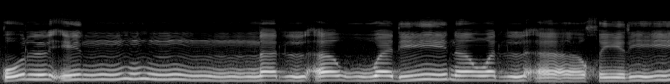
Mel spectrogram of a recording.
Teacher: nun bertasdidnya digunnahkan karena hukumnya adalah wajibal gunnah atau gunnah musyaddah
